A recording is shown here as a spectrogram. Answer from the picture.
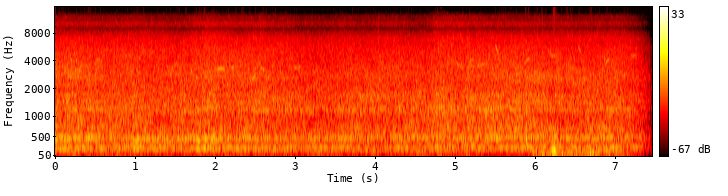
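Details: Continuous hum of numerous bees working flowers, a low layered drone holding steady before fading out at the end, with a single soft tap near the close.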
